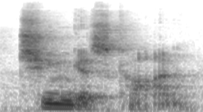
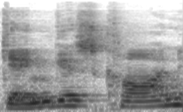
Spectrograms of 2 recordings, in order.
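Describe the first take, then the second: First: The name begins with a ch sound. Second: The name begins with a hard G sound. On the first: The speaker calls it right. "It's pronounced oh. Chinggis Khan because the that hard G does not appear" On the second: The speaker calls it wrong. "Genghis Khan is a mispronunciation"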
